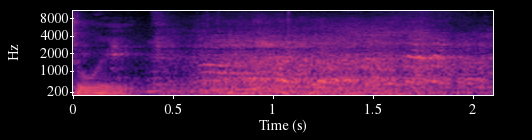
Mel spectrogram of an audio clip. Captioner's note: audience laughing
